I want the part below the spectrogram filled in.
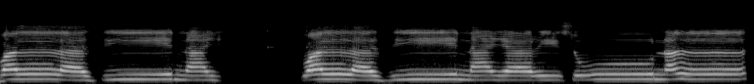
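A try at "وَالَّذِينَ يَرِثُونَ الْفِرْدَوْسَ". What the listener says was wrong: ada wa-nya ya? Kok waladi? Ini ada wawunya ya?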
